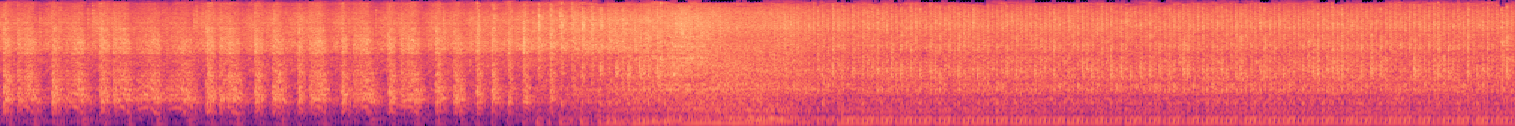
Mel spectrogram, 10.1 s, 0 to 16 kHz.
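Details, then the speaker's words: 1979 Mercedes-Benz 240D parts car, first start in 13 years, cold, glow plugs wired directly from the battery, no exhaust system: slow uneven cranking for about four seconds, then catches into a steady rough diesel idle; normal diesel cold start. "first start in 13 years this car has not been running since the Clinton Administration booyah"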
